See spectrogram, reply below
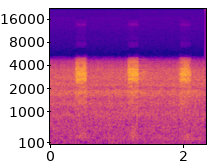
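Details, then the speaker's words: Simulated carotid bruit on an auscultation training simulator, stethoscope placed on the neck: rhythmic whooshing bursts about 75 a minute over steady hiss, with no heart sounds. "that there are no heart sounds just a brewery"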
